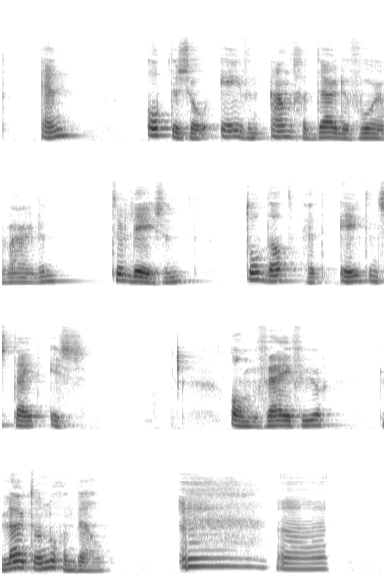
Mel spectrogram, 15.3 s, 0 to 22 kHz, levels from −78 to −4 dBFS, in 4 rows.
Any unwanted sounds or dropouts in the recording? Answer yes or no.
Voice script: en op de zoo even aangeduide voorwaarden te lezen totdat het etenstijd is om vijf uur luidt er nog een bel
yes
